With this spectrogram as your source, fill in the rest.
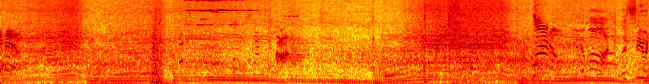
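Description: A sports car engine revs up and down as gears shift.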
